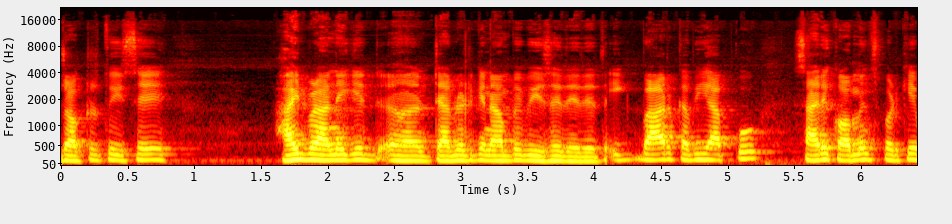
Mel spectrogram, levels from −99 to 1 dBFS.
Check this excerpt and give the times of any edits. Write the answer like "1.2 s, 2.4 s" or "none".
4.2 s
